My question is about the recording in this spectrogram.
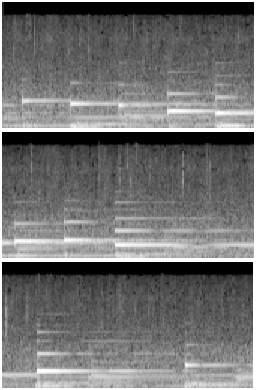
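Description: Slow instrumental piano music, single notes and chords struck every half second to a second and left to fade, with low bass notes underneath, mixed over a steady bed of falling rain.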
